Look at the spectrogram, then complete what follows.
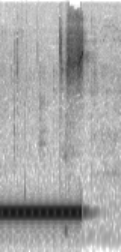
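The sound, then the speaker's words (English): A steady, loud telephone dial tone holds one unbroken pitch for about a second and then cuts off abruptly, leaving faint line hiss and a brief soft rustle, while calling back Austin Children's Hospital. “I'm going to call back.”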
